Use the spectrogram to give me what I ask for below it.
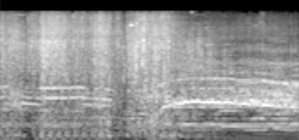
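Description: Gunfire rips out in a rapid fusillade as bullets are fired at a girl on a bridge from both sides. Dense, fast bursts fill the first half, then the shooting breaks off into a rougher, lower rumble.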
